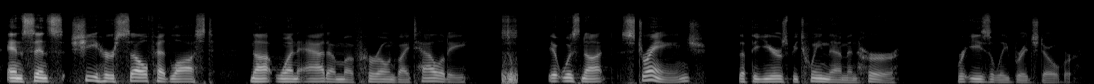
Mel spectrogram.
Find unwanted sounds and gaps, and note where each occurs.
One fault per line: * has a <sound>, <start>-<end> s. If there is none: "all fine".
* has a laugh, 5.0-5.2 s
